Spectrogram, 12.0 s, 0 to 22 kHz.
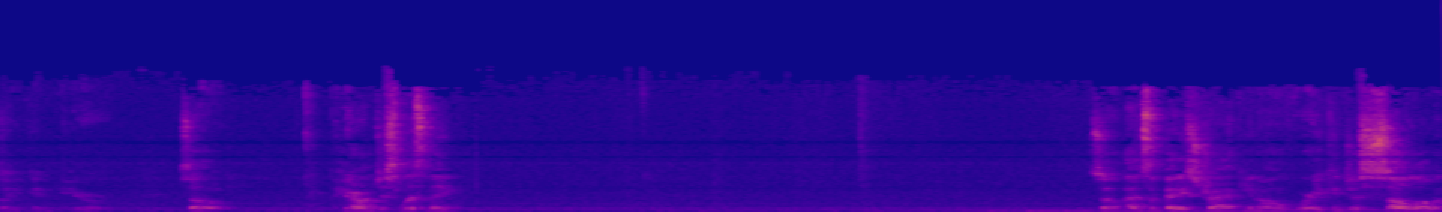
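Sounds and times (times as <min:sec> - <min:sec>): steady hiss: 0:00.0 - 0:12.0
low bass notes: 0:05.8 - 0:12.0.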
